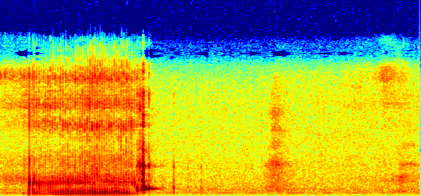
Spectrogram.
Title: More of my snoring Pug Chico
